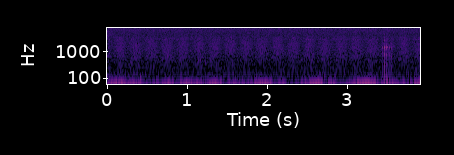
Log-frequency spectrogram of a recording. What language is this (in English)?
Swedish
